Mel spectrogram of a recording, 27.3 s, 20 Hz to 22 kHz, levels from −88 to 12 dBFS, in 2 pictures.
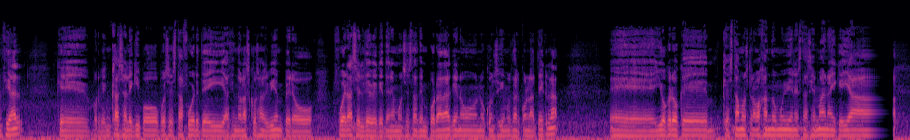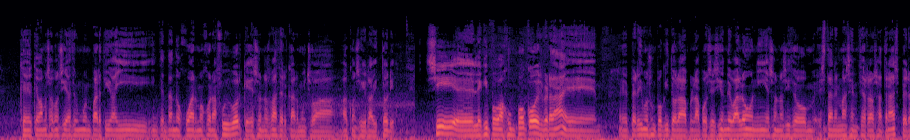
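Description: From 12.97 to 13.44 s the sound smears into a fading buzz, then about 70 ms of near-silence, likely a long network dropout; the spectrogram shows blurred, decaying bands, then a blank gap. From 14.01 to 14.31 s a jitter buffer speed-up trims about 40 ms, running 111% fast at unchanged pitch; the waveform shows pitch cycles spliced closer together.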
